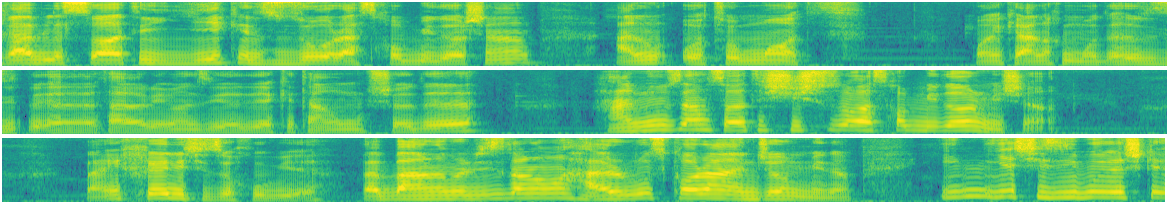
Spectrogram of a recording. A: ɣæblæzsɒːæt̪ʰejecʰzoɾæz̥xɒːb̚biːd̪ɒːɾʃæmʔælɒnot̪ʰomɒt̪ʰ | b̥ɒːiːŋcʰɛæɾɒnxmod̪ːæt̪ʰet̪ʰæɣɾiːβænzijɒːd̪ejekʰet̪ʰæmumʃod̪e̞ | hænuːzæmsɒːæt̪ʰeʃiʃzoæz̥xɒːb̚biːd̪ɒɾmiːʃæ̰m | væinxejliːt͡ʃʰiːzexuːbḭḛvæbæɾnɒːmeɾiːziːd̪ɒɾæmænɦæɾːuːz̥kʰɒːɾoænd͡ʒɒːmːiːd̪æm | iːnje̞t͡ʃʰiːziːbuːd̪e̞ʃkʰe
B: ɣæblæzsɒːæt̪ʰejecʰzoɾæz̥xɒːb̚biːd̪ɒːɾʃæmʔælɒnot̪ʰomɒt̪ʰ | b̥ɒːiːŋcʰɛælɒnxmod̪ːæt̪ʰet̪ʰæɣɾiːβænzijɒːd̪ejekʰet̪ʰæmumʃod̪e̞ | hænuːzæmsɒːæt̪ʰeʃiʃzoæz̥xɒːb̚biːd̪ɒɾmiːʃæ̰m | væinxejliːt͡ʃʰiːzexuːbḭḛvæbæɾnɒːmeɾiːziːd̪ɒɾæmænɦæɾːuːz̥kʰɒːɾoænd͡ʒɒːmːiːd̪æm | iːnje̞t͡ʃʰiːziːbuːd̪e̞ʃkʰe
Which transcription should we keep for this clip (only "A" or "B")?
B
